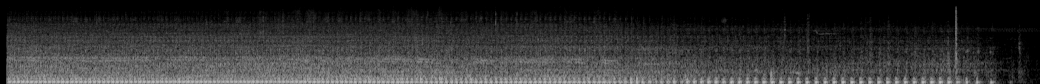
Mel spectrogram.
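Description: A four-wheeler ATV engine running as the ATV rolls along. About six seconds in it drops to an even, pulsing idle, and it stops just before the end.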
